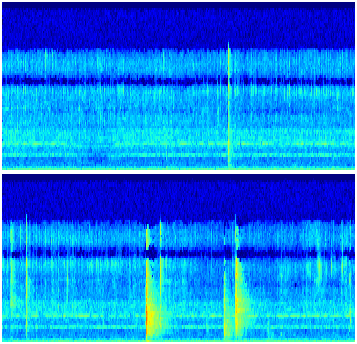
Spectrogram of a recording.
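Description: Faint steady hum of a quiet kitchen, broken by clinks of utensils being handled: a faint click about four seconds in, one sharp clink about ten seconds in, and two lighter clicks a little over a second later.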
